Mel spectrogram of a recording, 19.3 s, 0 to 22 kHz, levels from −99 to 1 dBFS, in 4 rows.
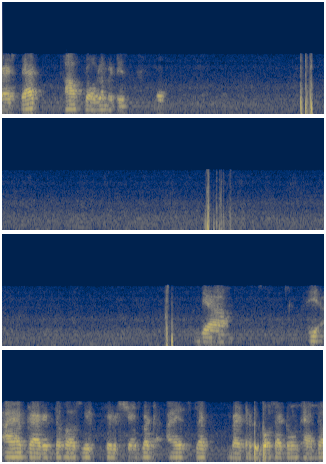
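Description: A buzzy, gravelly roughness runs through this speech clip with nothing above 4 kHz, the sound of the GSM full-rate codec, which fits a 13 kbps GSM link. Brief squawks, pops and gargling break out at 4.48 to 4.68 s, 7.86 to 8.28 s, 12.08 to 12.25 s and 18.28 to 18.47 s. These are GSM bit errors, where corrupted filter, pitch or gain values distort frame after frame while each bad patch lasts.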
